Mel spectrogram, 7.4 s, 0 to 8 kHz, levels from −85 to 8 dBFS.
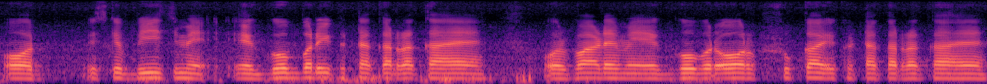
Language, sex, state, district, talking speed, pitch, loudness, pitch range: Hindi, male, Rajasthan, Bikaner, 170 wpm, 135 Hz, -17 LUFS, 130-140 Hz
